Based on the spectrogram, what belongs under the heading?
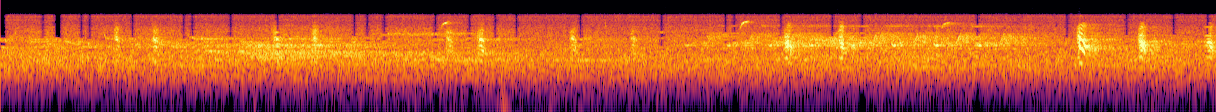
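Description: Birds chirping, short high calls scattered over a steady hiss, with two louder chirps close together near the end.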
